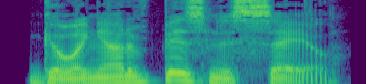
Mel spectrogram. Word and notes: going-out-of-business sale: American English

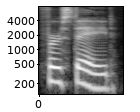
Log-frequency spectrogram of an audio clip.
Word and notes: first aid: American English

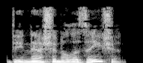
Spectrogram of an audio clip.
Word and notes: denationalisation: British English

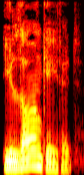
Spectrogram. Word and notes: elongated: American English

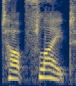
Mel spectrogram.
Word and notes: top-flight: American English

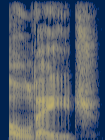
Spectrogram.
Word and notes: old age: British English

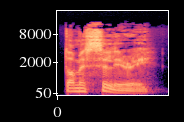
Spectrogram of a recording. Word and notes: domiciliary: British English

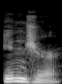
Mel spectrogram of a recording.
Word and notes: injure: American English

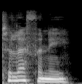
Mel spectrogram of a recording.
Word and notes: telephony: British English

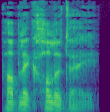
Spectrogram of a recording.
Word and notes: public holiday: British English

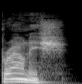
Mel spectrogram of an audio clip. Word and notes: brownish: British English

